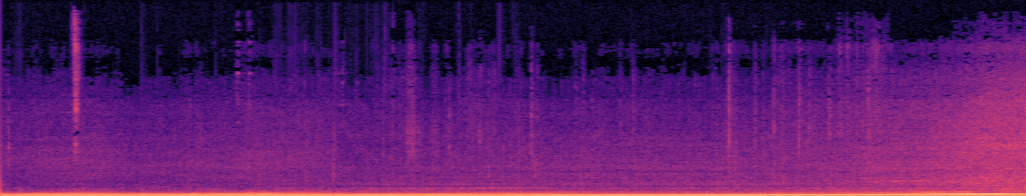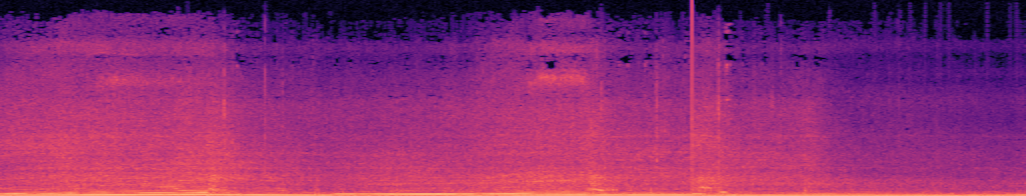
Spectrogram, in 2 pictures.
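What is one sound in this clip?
A car engine hums loudly from inside the car, rising and falling in pitch as it revs through the gears.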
